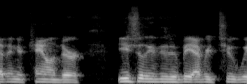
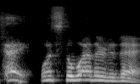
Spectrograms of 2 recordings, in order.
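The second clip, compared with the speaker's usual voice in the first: high, loud, hollered-out scream; 8 semitones higher than usual. Retelling how a tour guide opened the door and yelled at him, retelling a scream.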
